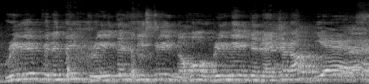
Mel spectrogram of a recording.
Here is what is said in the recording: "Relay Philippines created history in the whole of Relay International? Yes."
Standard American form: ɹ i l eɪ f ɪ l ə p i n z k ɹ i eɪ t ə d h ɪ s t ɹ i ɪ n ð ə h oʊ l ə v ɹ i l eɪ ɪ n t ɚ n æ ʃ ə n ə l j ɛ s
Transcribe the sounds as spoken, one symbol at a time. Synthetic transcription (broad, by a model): ɹ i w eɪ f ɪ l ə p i n k ɹ i eɪ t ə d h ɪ s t ɹ i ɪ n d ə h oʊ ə ɹ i w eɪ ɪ n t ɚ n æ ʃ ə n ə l j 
